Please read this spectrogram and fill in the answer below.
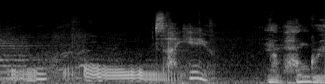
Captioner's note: man's stomach growling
